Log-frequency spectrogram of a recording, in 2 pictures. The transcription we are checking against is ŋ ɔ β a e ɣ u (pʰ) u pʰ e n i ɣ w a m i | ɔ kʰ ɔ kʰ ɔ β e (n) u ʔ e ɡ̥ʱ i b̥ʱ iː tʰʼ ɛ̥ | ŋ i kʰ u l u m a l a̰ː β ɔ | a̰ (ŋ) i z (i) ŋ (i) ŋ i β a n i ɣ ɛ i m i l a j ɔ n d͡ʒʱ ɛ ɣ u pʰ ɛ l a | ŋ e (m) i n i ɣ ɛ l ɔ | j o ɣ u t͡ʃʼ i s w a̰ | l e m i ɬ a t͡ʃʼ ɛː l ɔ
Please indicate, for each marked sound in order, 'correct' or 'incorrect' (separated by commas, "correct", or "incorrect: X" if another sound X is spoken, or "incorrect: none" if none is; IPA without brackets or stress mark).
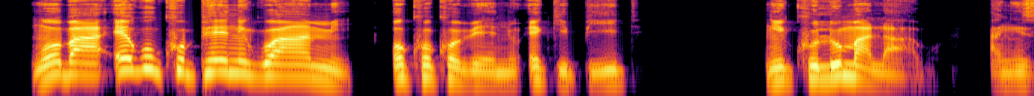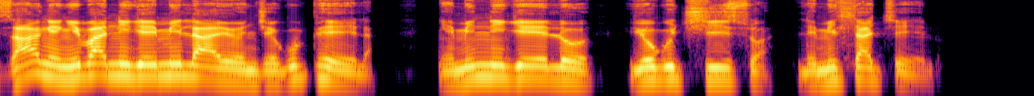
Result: incorrect: kʰ, correct, correct, incorrect: a, incorrect: ɛ, correct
